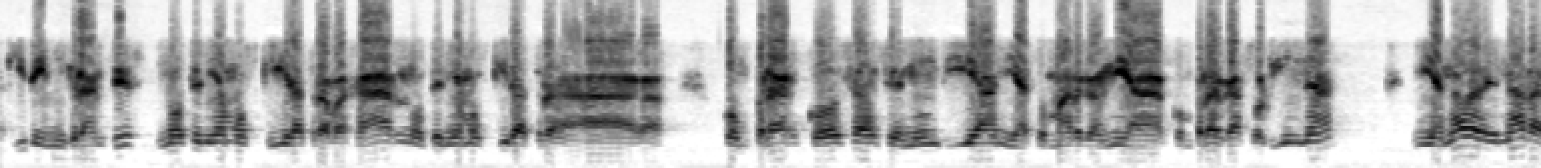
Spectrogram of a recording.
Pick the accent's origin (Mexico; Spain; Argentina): Mexico; now in United States; yo siento que como mexicanos nos afecta muchísimo, porque estamos a veces aquí muy desunidos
